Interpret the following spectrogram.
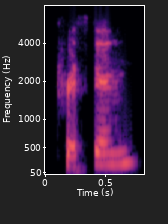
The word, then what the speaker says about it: Tristram: sir tristan it's the tristram and well it's also sometimes pronounced tristan yeah and it's all is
